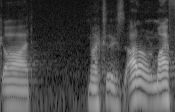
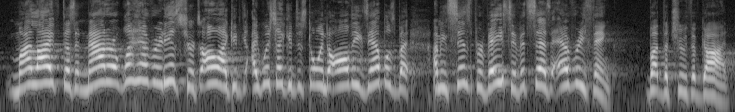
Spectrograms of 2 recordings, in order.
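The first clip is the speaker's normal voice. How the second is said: loud, high, impassioned sermon shout; full-force preaching; 11 semitones higher, 14 dB louder than usual. Acted. Preacher urges church to look at the Father, shouting. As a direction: drive each phrase home at full volume.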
